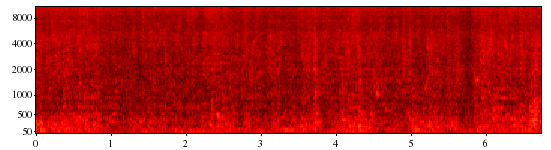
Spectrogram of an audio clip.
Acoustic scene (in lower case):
kitchen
